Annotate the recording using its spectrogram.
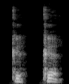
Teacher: way to a hard G sound good good which is generally made by bringing your tongue all the way up in the back and closing off the flow of air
